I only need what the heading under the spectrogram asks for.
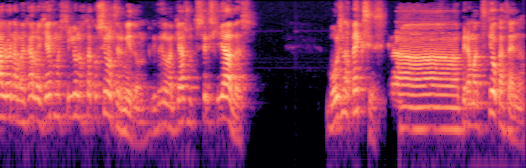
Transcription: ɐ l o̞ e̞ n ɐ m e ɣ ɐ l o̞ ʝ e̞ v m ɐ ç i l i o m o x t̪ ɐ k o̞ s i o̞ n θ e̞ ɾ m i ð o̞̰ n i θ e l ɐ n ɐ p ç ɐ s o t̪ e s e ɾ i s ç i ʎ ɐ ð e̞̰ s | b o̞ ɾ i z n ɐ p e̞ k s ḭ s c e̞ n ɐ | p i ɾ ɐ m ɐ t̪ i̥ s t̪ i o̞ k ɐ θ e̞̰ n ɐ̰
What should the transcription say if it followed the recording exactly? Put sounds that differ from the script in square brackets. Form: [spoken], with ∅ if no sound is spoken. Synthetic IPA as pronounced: ɐ l o̞ e̞ n ɐ m e ɣ ɐ l o̞ ʝ e̞ v m ɐ ç i l i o [n] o x t̪ ɐ k o̞ s i o̞ n θ e̞ ɾ m i ð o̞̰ n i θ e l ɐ n ɐ p ç ɐ s o t̪ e s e ɾ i s ç i ʎ ɐ ð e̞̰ s | b o̞ ɾ i z n ɐ p e̞ k s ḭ s c e̞ n ɐ | p i ɾ ɐ m ɐ t̪ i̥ s t̪ i o̞ k ɐ θ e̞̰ n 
